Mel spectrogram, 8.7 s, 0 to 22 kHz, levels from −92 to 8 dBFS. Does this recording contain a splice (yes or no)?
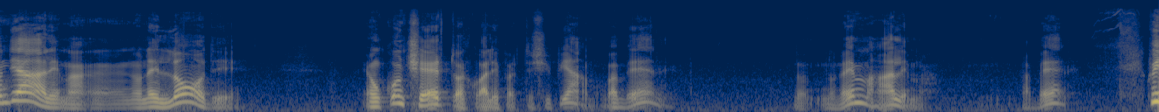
no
